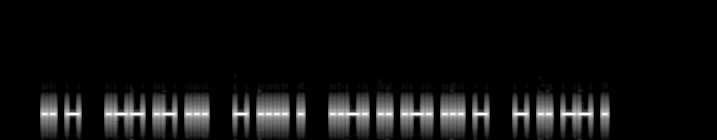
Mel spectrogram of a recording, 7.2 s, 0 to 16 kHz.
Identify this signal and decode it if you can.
Morse code, heard as a keyed tone, about 40 wpm, spaced as for 35 wpm, 700 Hz. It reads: IT WAS THE FIRST TIME
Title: Speed-Racing - Sets of 5 Words 30wpm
